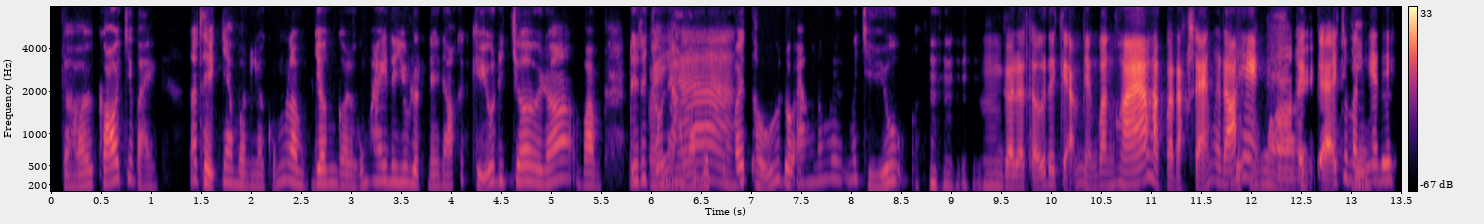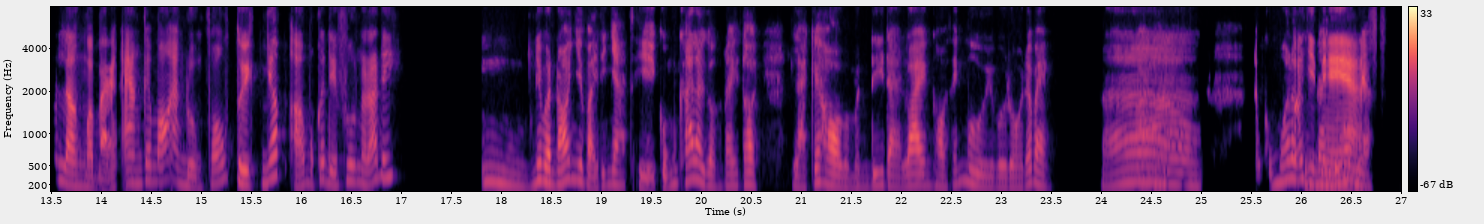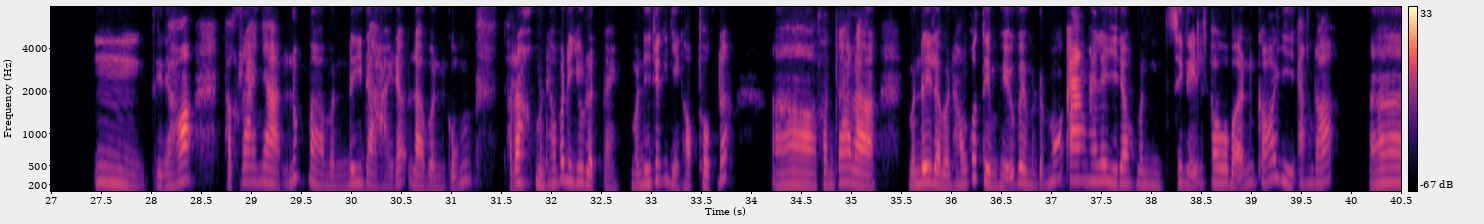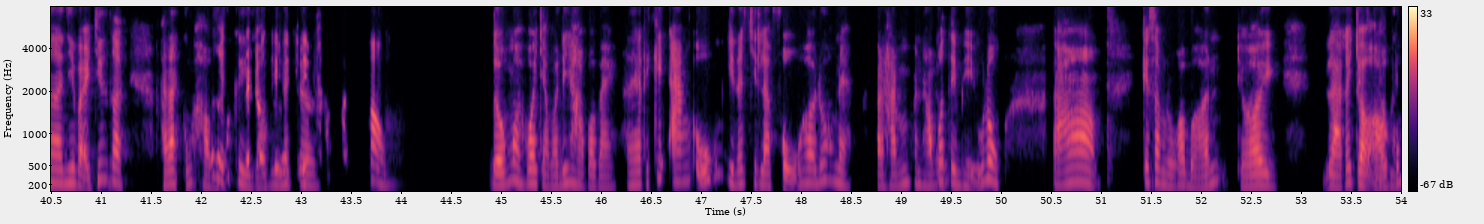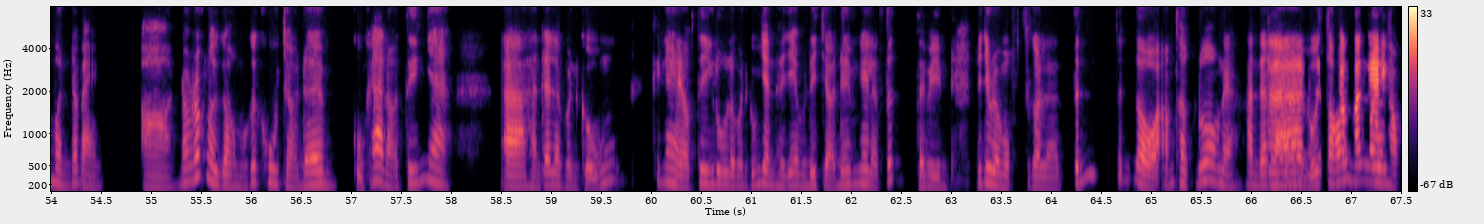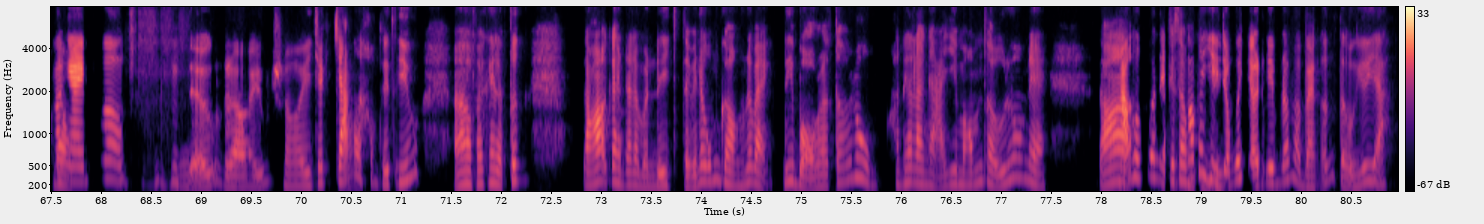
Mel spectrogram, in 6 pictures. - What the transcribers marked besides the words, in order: laugh; stressed: "tuyệt"; tapping; chuckle; other background noise; laugh
- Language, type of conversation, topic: Vietnamese, podcast, Bạn có thể kể về lần bạn ăn món đường phố ngon nhất ở địa phương không?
